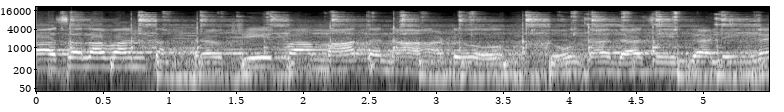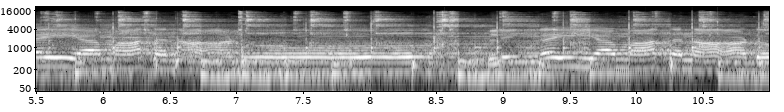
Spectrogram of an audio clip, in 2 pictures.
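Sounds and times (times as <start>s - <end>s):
man singing devotional song: 0.0s - 11.0s
tabla beat: 0.0s - 11.0s.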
